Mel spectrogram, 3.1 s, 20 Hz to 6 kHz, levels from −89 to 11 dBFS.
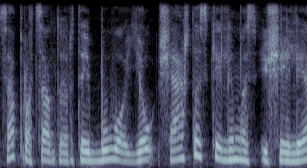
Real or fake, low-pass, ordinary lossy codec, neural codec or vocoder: real; 5.4 kHz; Opus, 64 kbps; none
